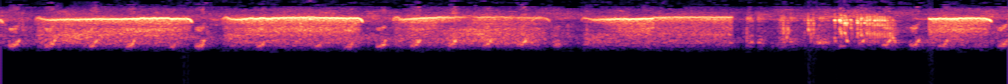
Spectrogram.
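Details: Swiftlet calls connected with a swiftlet nesting building: a series of five long, high, buzzy notes separated by short breaks, with a brief clicking chatter near the end.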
